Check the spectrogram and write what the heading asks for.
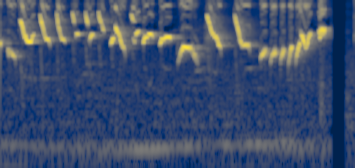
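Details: White-rumped shama song used as master audio to train birds. Rich, varied phrases mix sharp downslurred whistles with chattering notes, delivered continuously for about five seconds before a brief silence.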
